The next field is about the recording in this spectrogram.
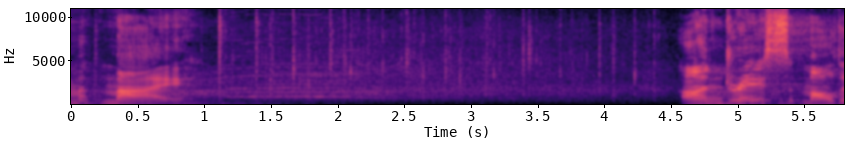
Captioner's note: audience applauds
